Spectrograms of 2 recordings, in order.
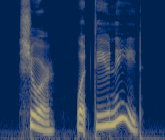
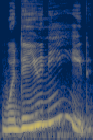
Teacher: she naturally kind of went up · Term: intonation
